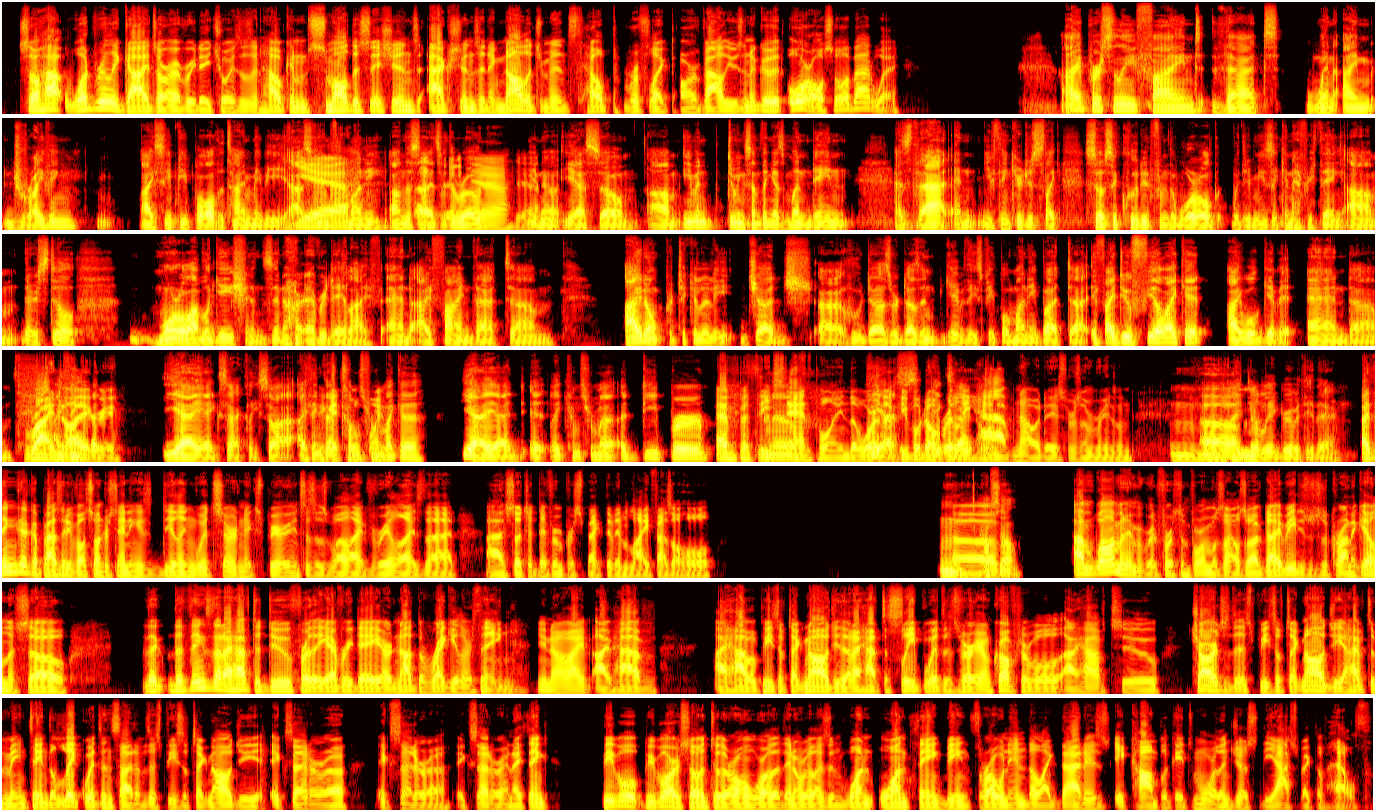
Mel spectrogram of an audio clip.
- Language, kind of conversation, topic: English, unstructured, What guides your everyday choices, and how do small decisions reflect your values?
- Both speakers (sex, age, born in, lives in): male, 20-24, Venezuela, United States; male, 30-34, United States, United States
- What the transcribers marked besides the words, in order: laughing while speaking: "everything"; laughing while speaking: "our"; other background noise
